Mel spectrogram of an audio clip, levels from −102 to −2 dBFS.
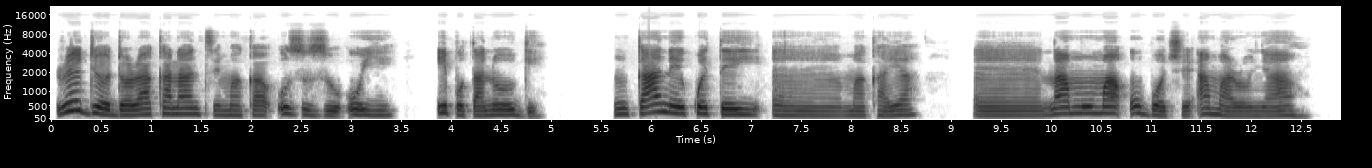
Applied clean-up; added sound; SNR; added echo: none; none; none; none.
